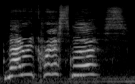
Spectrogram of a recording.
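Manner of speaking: shouted. A narrator's reading. Molly shouting the signal to Santa, a loud high yell. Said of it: "she shouted".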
